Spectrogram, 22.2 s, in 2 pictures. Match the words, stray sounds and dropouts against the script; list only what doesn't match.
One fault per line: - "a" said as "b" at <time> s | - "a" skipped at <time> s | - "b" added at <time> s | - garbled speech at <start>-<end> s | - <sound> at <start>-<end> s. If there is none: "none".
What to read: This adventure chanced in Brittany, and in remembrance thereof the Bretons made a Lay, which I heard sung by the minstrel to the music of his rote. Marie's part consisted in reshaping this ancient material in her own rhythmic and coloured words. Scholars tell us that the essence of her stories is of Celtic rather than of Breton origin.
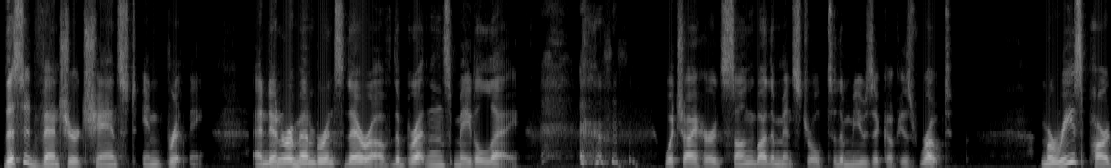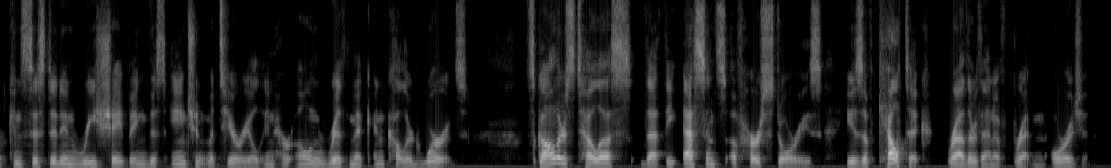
- laugh at 5.4-6.4 s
